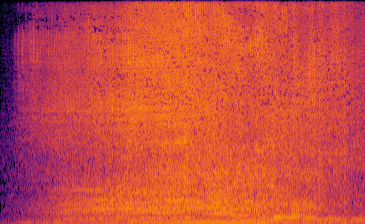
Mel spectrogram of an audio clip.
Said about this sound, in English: To say ice racing on Beluga Lake is a Homer tradition would be an understatement. The winter Sundays spent revving engines, speeding behemoth automotive monstrosities around an oval of ice, and filling the chilled winter air with man-made thunder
